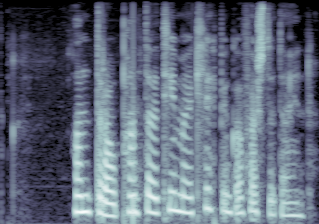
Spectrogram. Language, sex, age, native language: Icelandic, female, 50-59, Icelandic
